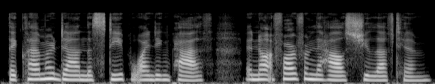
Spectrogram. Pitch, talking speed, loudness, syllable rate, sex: 215 Hz, 220 wpm, -15 LUFS, 5.2 syllables/s, female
